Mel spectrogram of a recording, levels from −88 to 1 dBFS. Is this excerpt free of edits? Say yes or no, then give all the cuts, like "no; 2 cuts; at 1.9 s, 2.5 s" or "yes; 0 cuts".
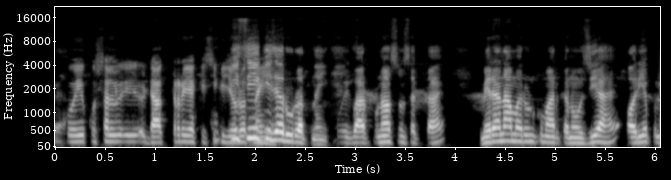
no; 1 cut; at 2.8 s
